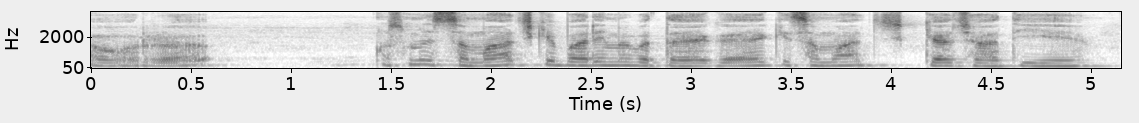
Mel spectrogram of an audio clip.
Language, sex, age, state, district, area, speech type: Hindi, male, 18-30, Madhya Pradesh, Betul, rural, spontaneous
